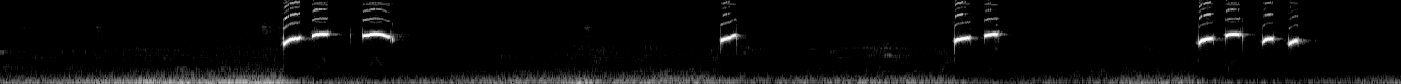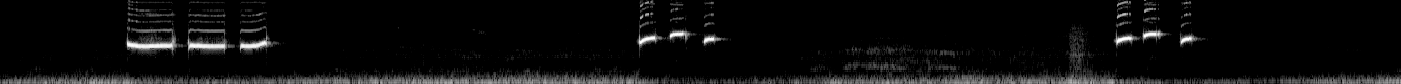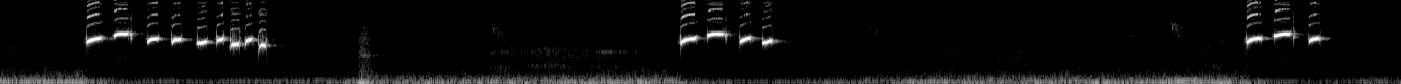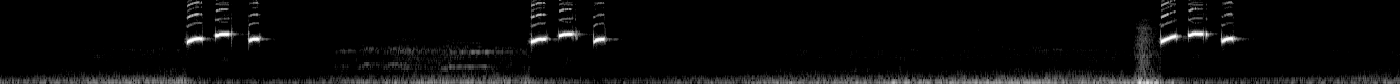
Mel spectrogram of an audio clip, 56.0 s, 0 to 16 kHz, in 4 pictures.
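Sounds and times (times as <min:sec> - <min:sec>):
thrush whistled song: 0:02.8 - 0:04.2, 0:07.2 - 0:07.6, 0:09.5 - 0:10.1, 0:12.0 - 0:13.2, 0:15.2 - 0:16.9, 0:20.4 - 0:21.3, 0:25.2 - 0:26.2, 0:28.9 - 0:30.9, 0:34.8 - 0:35.9, 0:40.4 - 0:41.4, 0:43.9 - 0:44.8, 0:47.3 - 0:48.3, 0:53.6 - 0:54.7.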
